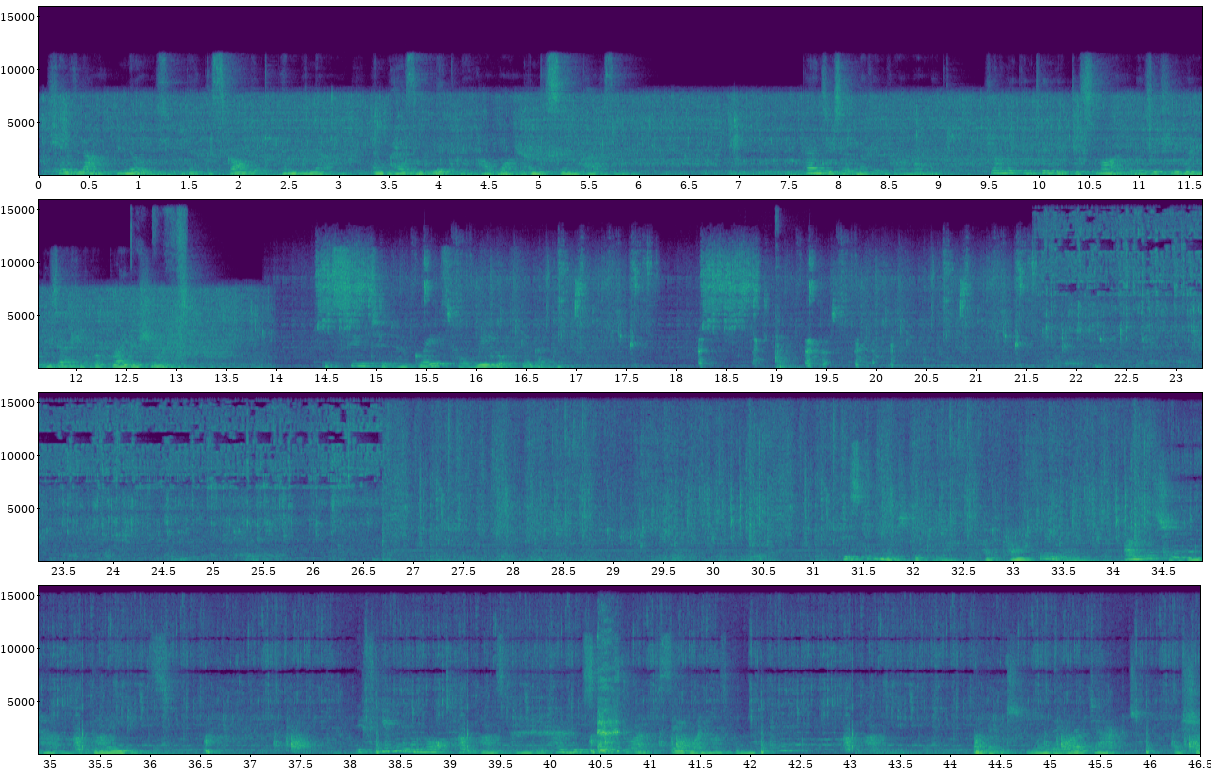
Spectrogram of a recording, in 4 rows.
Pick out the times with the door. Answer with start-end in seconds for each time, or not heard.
18.6-19.4.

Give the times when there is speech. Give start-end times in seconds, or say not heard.
0.1-6.0, 7.6-13.2, 14.4-16.9, 31.2-36.4, 38.0-42.2, 44.2-46.4.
